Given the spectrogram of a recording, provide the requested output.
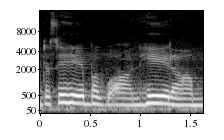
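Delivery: ordinary talk, nothing marked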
